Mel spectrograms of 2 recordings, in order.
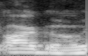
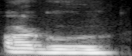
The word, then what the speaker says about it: Argo: We pronounce it in English, argo. It's an omega at the end, so it's an u. It's argu. So it's very likely that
